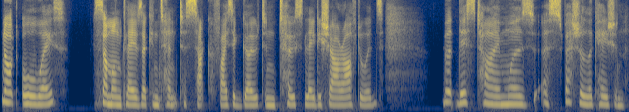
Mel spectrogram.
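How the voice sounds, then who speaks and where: An actress playing a guarded, wry young female cleric in a fantasy video game, speaking in a cool, dry, measured way. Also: mid-range voice, steady tone, dry recording, natural voice. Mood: wry, composed. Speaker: video game companion character. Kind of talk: scripted fantasy game voice acting.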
